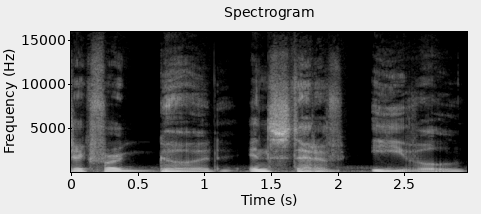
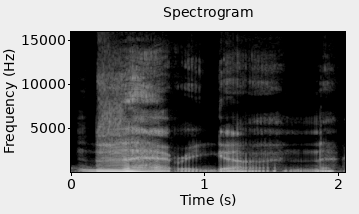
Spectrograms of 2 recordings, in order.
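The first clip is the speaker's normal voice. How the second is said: ordinary delivery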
